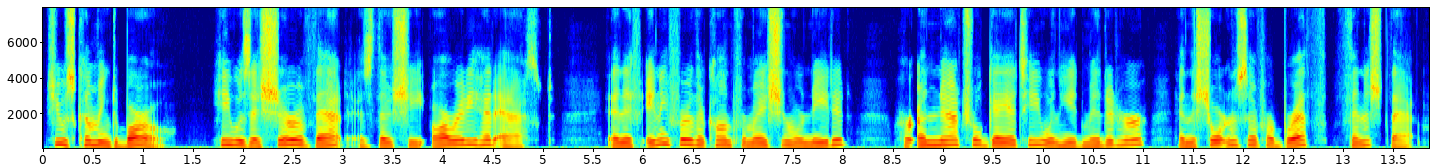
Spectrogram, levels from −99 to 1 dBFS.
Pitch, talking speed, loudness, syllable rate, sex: 215 Hz, 165 wpm, -18 LUFS, 5.1 syllables/s, female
